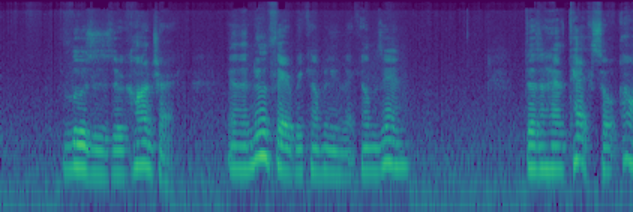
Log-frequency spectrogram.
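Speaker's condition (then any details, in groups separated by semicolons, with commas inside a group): Brain injury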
